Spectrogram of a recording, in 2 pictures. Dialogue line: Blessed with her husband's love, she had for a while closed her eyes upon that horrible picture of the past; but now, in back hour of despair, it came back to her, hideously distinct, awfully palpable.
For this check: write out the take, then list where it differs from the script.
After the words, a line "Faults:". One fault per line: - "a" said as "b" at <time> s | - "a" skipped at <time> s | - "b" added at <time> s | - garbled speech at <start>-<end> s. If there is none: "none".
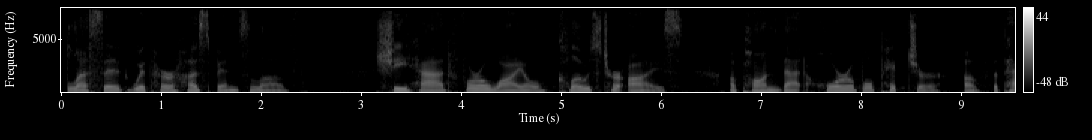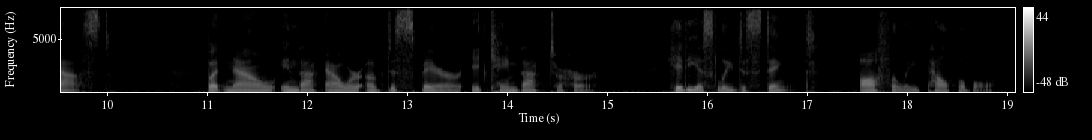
Blessed with her husband's love, she had for a while closed her eyes upon that horrible picture of the past; but now, in back hour of despair, it came back to her, hideously distinct, awfully palpable.
Faults:
none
